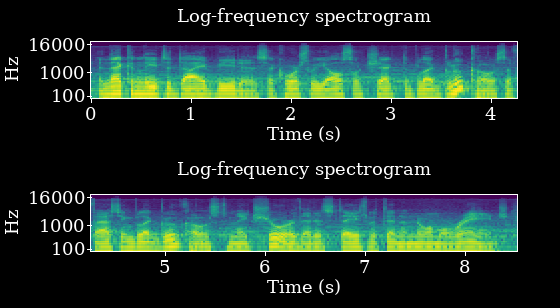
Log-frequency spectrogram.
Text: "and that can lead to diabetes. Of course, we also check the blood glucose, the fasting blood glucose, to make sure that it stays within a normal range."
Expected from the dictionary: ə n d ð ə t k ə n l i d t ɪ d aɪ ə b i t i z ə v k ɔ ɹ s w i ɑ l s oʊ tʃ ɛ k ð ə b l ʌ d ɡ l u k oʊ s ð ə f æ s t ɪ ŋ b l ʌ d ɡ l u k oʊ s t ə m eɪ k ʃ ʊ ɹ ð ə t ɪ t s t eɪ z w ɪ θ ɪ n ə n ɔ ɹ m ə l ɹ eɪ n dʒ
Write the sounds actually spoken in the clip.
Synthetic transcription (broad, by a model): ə n ð ə t k ə n l i d t ɪ d aɪ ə b i t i s ə v k ɔ ɹ s w i ɑ l s oʊ tʃ ɛ k ð ə b l ʌ d ɡ l u k oʊ s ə f æ s t ɪ ŋ b l ʌ d ɡ l u k oʊ s t ə m eɪ k ʃ ʊ ɹ ð ə t ɪ t s t eɪ z w ɪ θ ɪ n ə n ɔ ɹ m l ɹ eɪ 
